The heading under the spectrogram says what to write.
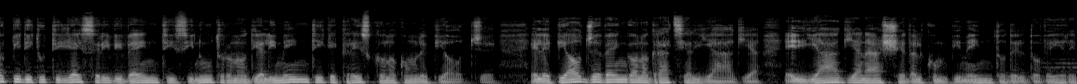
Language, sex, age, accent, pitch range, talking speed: Italian, male, 40-59, native, 75-105 Hz, 175 wpm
